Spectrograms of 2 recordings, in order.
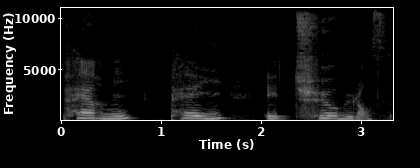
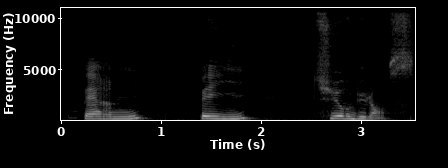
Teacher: On souffle pas en prononçant ces sons de consonnes.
